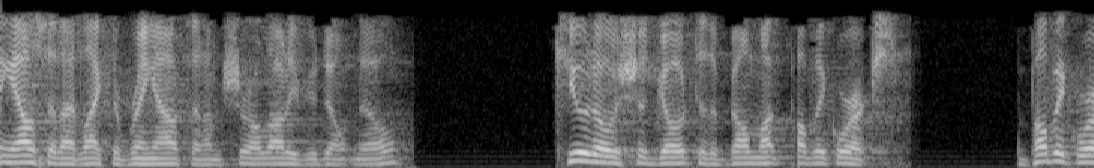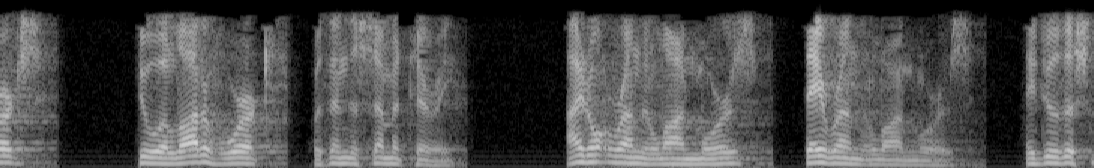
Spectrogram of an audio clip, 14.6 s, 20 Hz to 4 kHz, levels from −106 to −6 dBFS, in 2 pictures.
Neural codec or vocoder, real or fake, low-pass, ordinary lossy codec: none; real; 3.6 kHz; MP3, 24 kbps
